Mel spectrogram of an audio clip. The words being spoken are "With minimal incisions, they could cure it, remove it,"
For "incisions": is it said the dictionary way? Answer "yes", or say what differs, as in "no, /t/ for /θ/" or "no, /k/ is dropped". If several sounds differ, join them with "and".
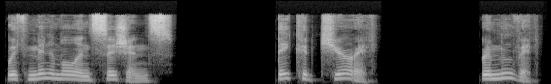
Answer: yes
